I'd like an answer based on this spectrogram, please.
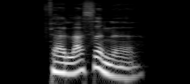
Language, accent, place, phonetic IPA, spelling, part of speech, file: German, Germany, Berlin, [fɛɐ̯ˈlasənə], verlassene, adjective, De-verlassene.ogg
- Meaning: inflection of verlassen: 1. strong/mixed nominative/accusative feminine singular 2. strong nominative/accusative plural 3. weak nominative all-gender singular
